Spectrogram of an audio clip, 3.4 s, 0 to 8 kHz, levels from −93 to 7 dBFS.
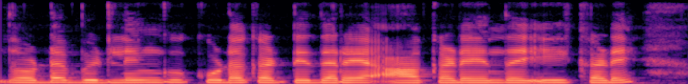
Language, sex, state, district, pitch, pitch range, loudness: Kannada, female, Karnataka, Bidar, 205 Hz, 200-210 Hz, -16 LUFS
